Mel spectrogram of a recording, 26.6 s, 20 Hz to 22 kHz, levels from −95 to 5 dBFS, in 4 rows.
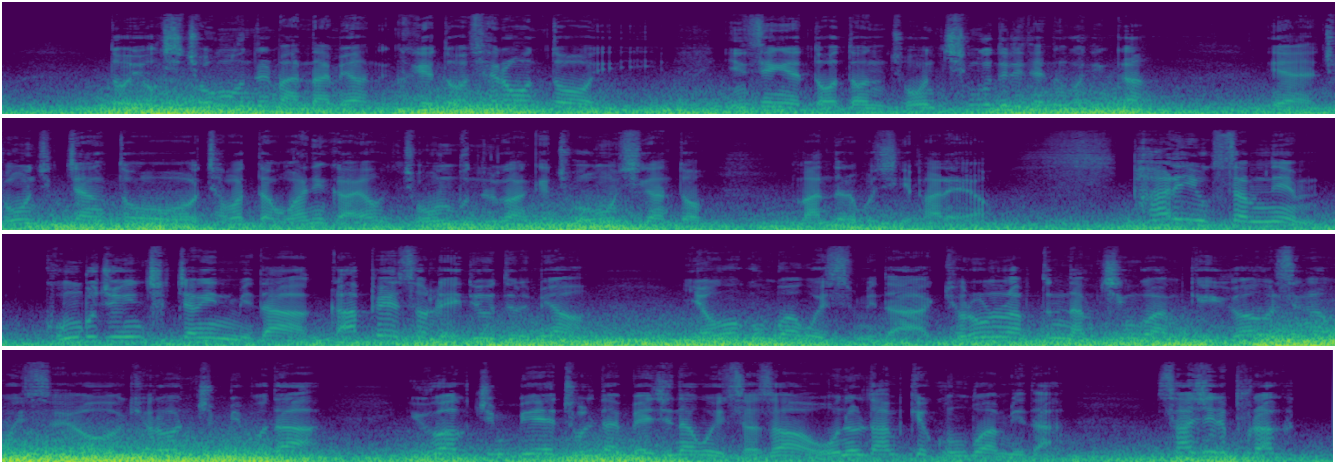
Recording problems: wind noise on the microphone; heavy; 4 dB above the speech

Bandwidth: 14 kHz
